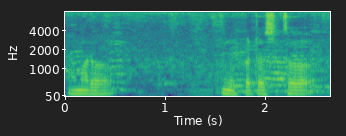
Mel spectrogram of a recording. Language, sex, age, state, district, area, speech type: Odia, male, 30-45, Odisha, Nuapada, urban, spontaneous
